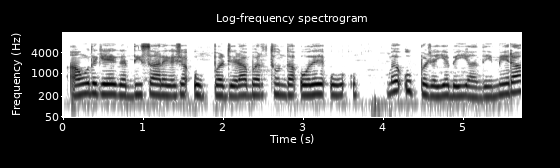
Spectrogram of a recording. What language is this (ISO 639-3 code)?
doi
